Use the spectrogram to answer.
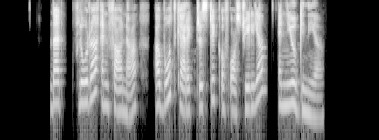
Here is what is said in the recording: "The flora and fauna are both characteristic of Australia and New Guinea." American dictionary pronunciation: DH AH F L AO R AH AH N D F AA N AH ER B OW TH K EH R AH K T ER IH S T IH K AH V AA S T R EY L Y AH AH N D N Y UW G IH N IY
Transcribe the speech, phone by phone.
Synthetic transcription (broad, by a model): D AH F L AO R AH AH N D F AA N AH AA B OW T K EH R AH K T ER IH S T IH K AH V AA S T R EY L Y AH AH N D N Y UW G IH N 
